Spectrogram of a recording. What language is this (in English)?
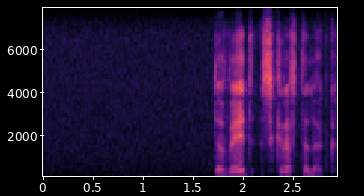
Afrikaans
